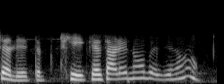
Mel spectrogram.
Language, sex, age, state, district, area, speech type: Hindi, female, 30-45, Uttar Pradesh, Mirzapur, rural, conversation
